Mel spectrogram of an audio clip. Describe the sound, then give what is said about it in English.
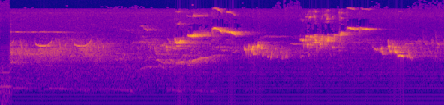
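Several birds chirp and twitter in bright, overlapping bursts, a busy dawn chorus over a faint steady background hum, with no one speaking. “Have you ever woken up to the sound of birds chirping in the morning but couldn't seem to figure out what bird was making that sound?”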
